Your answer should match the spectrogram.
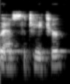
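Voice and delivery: usual speaking voice

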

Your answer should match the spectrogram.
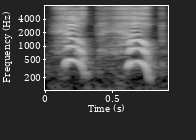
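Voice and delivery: high frantic cry for help; panicked page cry. Acted. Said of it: "cried the page".

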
